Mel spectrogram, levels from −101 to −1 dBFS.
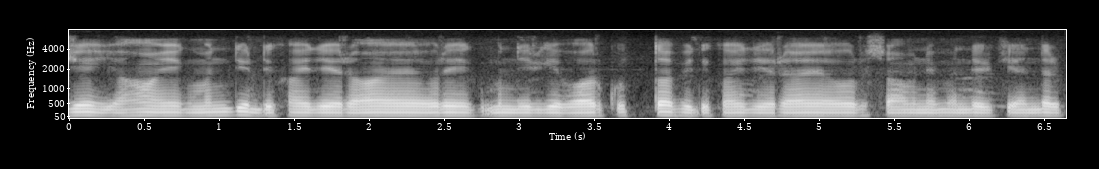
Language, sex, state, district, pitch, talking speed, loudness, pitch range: Hindi, male, Rajasthan, Bikaner, 100 Hz, 225 wpm, -16 LUFS, 100-105 Hz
